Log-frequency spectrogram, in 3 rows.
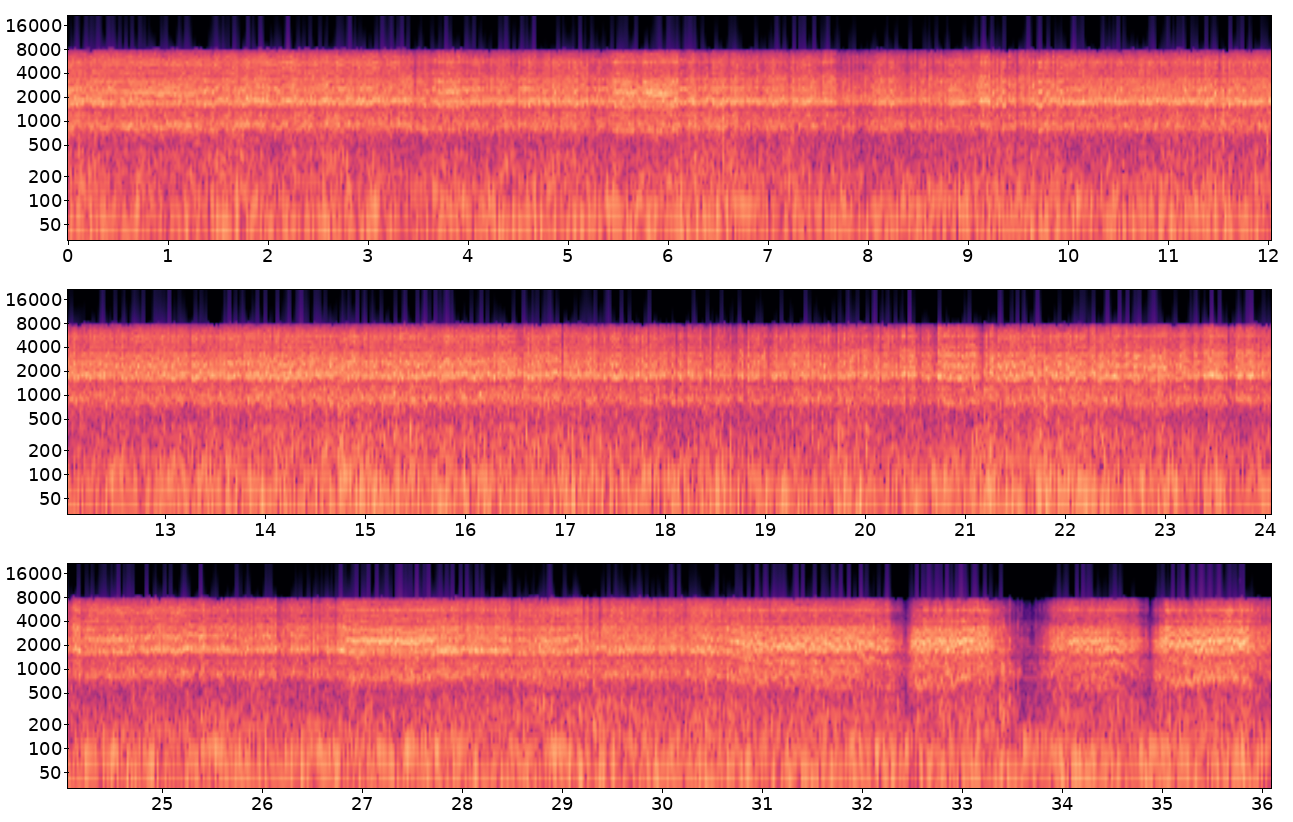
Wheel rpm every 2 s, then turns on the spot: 230, 230, 230, 230, 230, 230, 230, 230, 240, 230, 230, 230, 230, 230, 220, 220, 120, 100.
32-34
